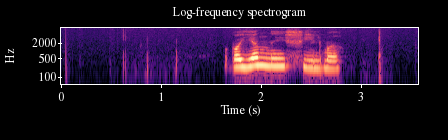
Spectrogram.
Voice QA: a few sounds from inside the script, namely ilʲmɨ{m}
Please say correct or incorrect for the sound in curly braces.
incorrect: none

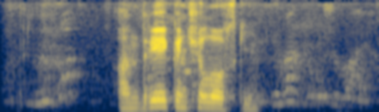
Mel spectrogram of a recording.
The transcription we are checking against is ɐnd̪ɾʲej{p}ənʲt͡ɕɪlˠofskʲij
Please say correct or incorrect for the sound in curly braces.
incorrect: k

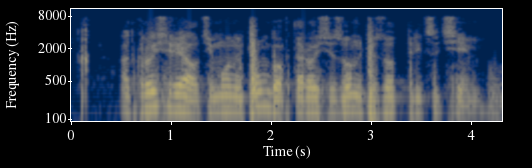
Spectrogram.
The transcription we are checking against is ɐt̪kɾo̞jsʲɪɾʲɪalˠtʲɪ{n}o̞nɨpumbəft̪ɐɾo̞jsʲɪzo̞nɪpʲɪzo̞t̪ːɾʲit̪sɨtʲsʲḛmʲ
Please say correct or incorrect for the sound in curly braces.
incorrect: m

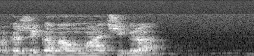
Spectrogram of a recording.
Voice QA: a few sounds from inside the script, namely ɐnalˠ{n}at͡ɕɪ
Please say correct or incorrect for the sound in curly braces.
incorrect: m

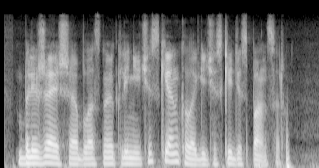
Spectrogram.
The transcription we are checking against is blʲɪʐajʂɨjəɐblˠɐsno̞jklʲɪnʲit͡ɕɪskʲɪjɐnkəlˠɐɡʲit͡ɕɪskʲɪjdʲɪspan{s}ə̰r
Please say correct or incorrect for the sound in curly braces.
correct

